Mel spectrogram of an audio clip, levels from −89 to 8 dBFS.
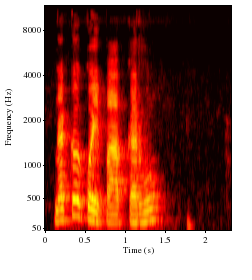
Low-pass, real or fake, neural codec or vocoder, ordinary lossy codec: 10.8 kHz; real; none; Opus, 32 kbps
